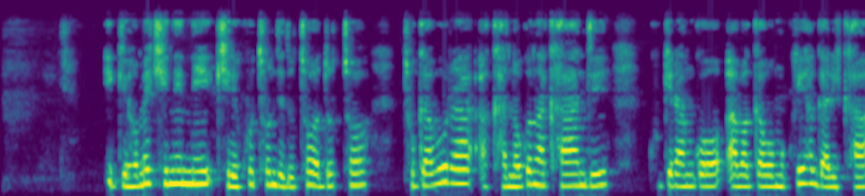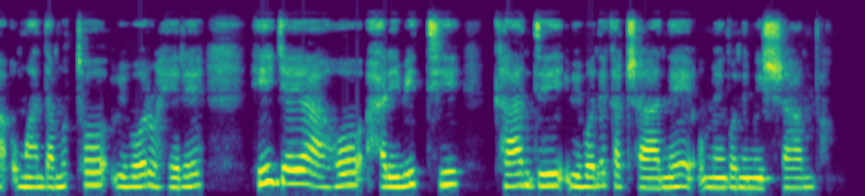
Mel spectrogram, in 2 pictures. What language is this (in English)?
Rundi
